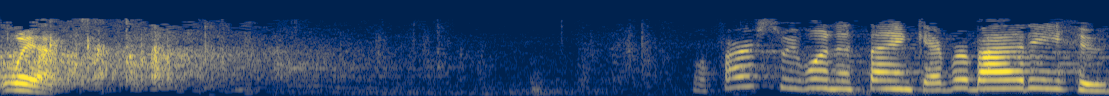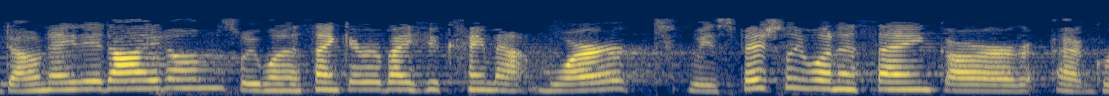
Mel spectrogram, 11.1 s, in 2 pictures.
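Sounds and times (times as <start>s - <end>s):
speech: 0.0s - 0.6s, 3.8s - 11.0s
applause: 0.0s - 1.8s.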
